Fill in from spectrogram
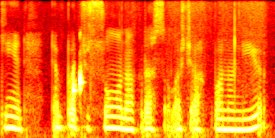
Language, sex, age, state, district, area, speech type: Kashmiri, female, 30-45, Jammu and Kashmir, Baramulla, rural, spontaneous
